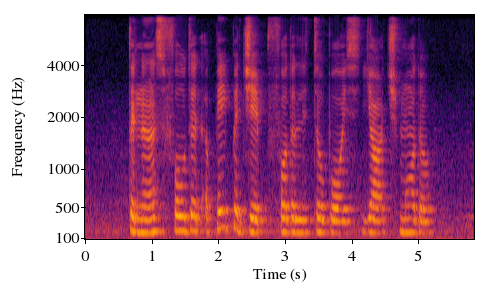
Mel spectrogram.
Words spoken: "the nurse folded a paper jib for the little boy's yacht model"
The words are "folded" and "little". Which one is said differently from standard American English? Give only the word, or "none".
none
